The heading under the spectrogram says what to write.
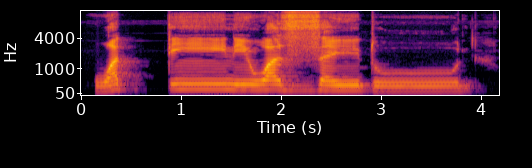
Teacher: والتین تا مشدد ہے، واو کو تا کے ساتھ ملا کے پڑھیں گے اور یا مدہ ہے، 2 حرکات لمبا کرنا ہے۔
